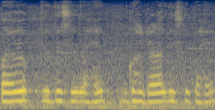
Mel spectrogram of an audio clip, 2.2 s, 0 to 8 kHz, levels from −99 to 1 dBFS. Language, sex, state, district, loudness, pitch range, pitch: Marathi, female, Maharashtra, Aurangabad, -15 LUFS, 245-255 Hz, 250 Hz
